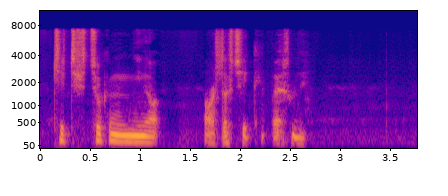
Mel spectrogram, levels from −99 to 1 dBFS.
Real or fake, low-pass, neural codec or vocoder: fake; 7.2 kHz; codec, 16 kHz, 1 kbps, FunCodec, trained on LibriTTS, 50 frames a second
